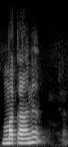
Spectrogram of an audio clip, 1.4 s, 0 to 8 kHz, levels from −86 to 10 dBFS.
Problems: none marked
